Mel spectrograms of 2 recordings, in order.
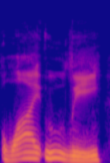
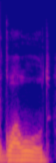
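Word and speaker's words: guayule: say it it is it's spelled g-u-a-y-u-l-e it's pronounced why Uli although it looks like or or for you Stargate sg1 fans out there it looks like I want to say guaulude let's see if I can say this now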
